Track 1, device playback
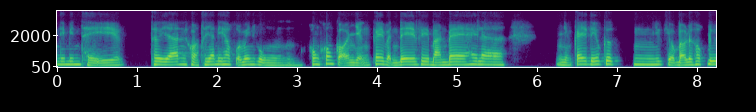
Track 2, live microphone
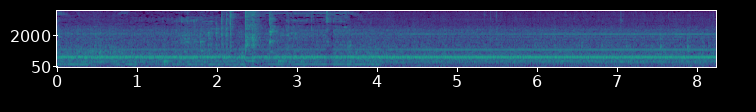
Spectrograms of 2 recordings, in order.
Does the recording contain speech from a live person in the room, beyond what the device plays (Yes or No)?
No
